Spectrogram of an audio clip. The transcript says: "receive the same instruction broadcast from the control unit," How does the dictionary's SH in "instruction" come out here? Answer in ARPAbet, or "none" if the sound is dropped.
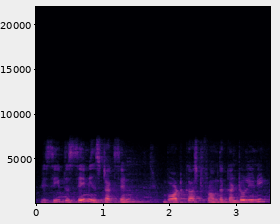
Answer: S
